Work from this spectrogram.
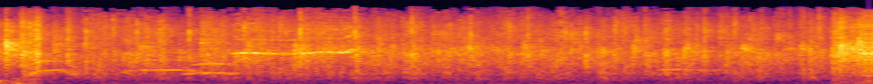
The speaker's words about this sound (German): ich glaube, du hast einen eigenen Applaus verdient.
